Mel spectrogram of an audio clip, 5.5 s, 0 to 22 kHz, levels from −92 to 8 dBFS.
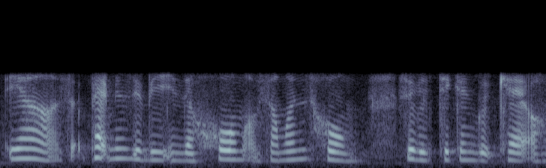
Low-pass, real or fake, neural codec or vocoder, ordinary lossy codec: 3.6 kHz; real; none; none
